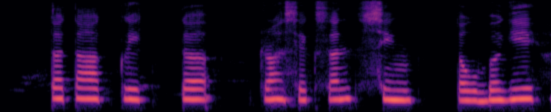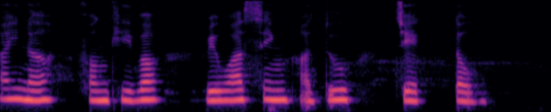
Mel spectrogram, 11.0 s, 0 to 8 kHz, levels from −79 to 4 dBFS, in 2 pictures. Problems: background sounds at intervals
